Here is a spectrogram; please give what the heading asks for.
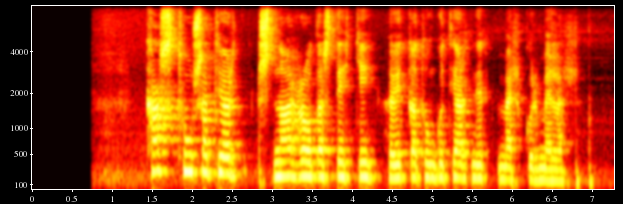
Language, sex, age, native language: Icelandic, female, 40-49, Icelandic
